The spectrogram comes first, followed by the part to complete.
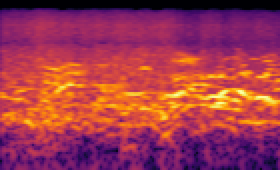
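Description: A spray of water gushing and splashing down onto people, with many voices of a crowd shouting and laughing over it.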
